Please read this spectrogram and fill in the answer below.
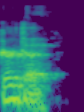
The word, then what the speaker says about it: Goethe: Goethe.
